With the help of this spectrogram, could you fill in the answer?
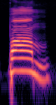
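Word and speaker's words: palm: काम पी ए एल एम पाम।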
